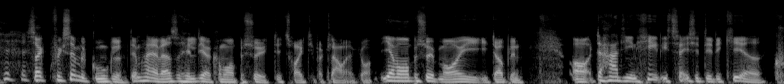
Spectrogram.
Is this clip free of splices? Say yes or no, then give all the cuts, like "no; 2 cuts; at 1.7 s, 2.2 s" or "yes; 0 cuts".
yes; 0 cuts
